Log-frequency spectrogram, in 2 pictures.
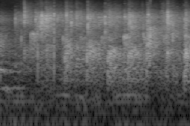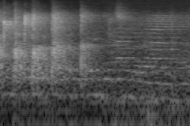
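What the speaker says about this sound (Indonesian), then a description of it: "Oke, tepuk tangan untuk Ben." Students in a classroom clap for a classmate, a lively patter of many hands close by, with voices talking over the clapping.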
